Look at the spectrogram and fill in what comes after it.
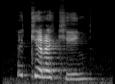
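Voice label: "Kker akin!", Kabyle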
